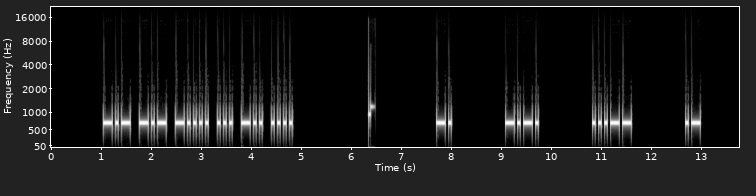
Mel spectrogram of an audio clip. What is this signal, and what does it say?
Morse code, heard as a keyed tone, about 21 wpm, spaced as for 12 wpm, 700 Hz. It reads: KK6SDH NC3A
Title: USA Call Signs - 6x Character Spacing - 20wpm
